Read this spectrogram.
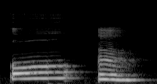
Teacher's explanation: Pour le son ON, la bouche prend la même forme que pour le son O et ensuite le son devient nasal.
